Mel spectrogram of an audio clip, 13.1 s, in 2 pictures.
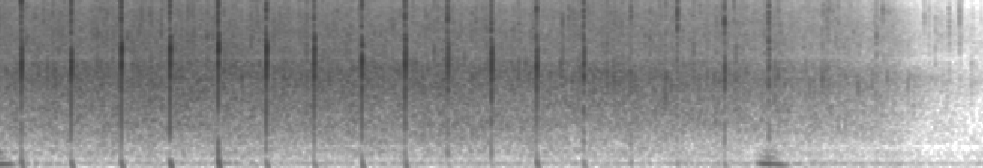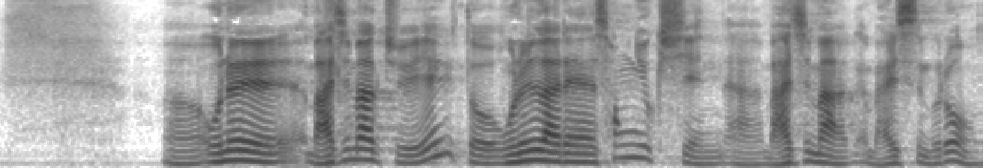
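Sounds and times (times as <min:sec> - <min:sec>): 
audience applause: 0:00.0 - 0:06.4
speech: 0:08.0 - 0:13.0.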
